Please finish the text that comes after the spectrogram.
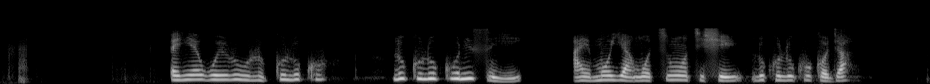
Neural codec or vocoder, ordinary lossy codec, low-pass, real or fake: codec, 24 kHz, 0.5 kbps, DualCodec; none; 5.4 kHz; fake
